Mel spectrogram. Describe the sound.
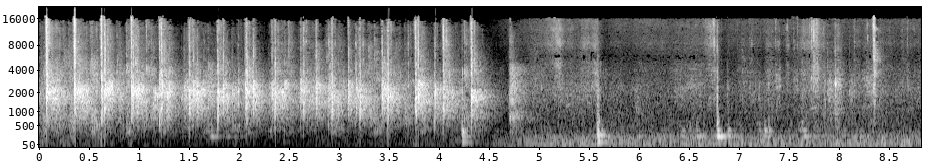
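Audience applause welcoming a speaker to a conference panel: dense, steady clapping for several seconds that thins to a few scattered, sparser claps near the end.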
